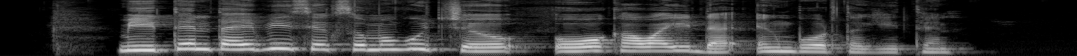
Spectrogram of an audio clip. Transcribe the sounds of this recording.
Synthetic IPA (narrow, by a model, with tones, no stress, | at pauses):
mi˨te˦nta˦e˦bi˦se˦kso˦ma˦ɡu˦t͡ʃe˨o˨wo˦ka˦wa˦i˦da˨e˦ŋbo˦˨ɾta˨ɡi˨te˦˨n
